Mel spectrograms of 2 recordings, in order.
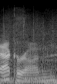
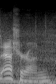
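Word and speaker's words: Acheron: In case you're wondering, it's pronounced Aaron. I thought it was Asheron.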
